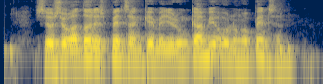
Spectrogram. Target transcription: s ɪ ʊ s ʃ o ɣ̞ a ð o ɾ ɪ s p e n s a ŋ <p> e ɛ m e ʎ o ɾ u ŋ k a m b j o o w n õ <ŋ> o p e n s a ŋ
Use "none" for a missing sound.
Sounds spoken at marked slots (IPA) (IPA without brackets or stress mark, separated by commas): k, ŋ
